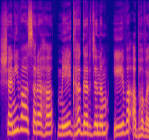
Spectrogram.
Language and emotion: Sanskrit, neutral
